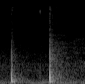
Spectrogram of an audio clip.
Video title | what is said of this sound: Thermomix cookbook author alyce alexandra's Cheat's Sourdough - Best Thermomix Recipes | And as you can hear, it sounds hollow and that means it's cooked all the way through.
